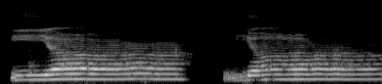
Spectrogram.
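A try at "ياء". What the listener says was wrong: Yaw not. It's not yaw. Ya. English, what we say when we want to say okay. Yeah, yeah, yeah, yeah. This is what ya and ya.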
